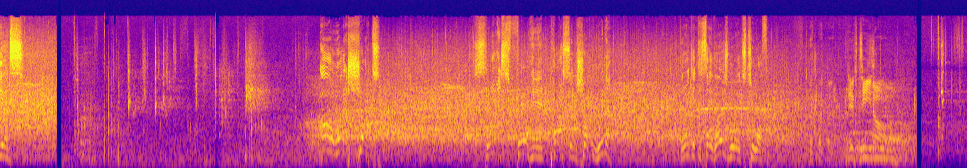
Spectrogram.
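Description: A crowd cheers and applauds loudly in a large arena.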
